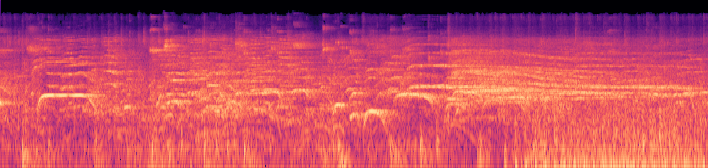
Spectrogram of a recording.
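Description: Live basketball game sound in a gym: sneakers squeaking on the hardwood court, the ball dribbling, and voices of players and spectators echoing in the hall. A heavier low rumble of running feet builds in the last few seconds.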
